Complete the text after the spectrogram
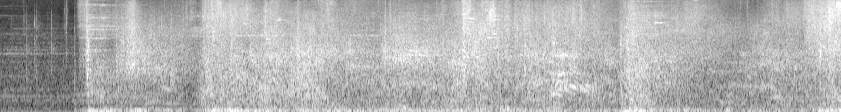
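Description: Magic spells crackle and blast in a loud fantasy battle.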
